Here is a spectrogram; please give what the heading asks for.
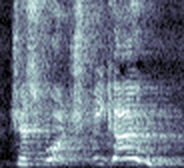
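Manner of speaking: put-on very high old woman calling out. Grandma calling down to George, very high and loud. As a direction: call down gleefully to the boy.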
